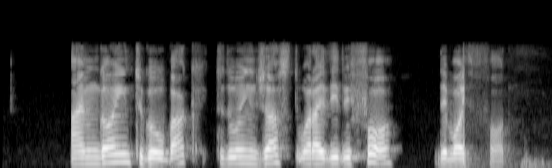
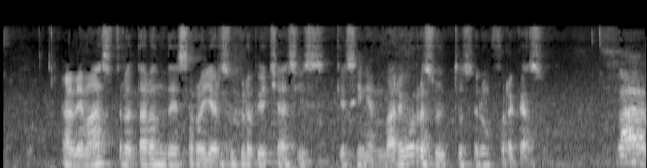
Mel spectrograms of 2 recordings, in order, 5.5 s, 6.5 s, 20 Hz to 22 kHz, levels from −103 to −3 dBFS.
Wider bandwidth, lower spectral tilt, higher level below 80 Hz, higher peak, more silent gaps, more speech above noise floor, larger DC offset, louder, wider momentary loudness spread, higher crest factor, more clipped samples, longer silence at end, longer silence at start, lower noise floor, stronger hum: second, 7.4 kHz vs 11.5 kHz; about the same, -5.5 dB/octave vs -4.5 dB/octave; second, -60 dBFS vs -54 dBFS; first, -2 dBFS vs -8 dBFS; neither; first, 69 dB vs 26 dB; neither; first, -16 LUFS vs -27 LUFS; about the same, 12 LU vs 10 LU; second, 14 dB vs 20 dB; neither; first, 0.5 s vs 0 s; first, 0.7 s vs 0.5 s; first, -85 dBFS vs -53 dBFS; neither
